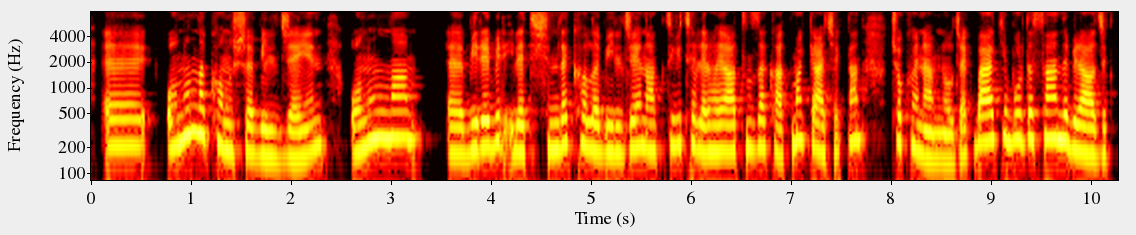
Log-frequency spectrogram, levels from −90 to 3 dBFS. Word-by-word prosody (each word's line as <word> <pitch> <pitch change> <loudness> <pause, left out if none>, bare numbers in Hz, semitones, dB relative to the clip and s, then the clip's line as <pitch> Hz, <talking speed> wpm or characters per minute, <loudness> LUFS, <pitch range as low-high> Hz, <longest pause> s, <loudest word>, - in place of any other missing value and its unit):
eee, 215 0 -2
onunla 285 +6 +3
konuşabileceğin, 175 - -2 0.2
onunla, 260 +6 +2 0.3
eee, 175 0 -1
bire 205 +2 +3
bir 235 - 0
iletişimde 185 +4 -1
kalabileceğin 190 -1 -1
aktiviteleri 200 0 -2
hayatınıza 185 +2 0
katmak 225 +9 -2
gerçekten 215 +6 -1 0.3
çok 235 -1 -3
önemli 155 -6 0
olacak. 140 +4 -3
Belki 245 +2 +4
burada 255 0 +1
sen 260 0 +3
de 240 -4 +2
birazcık 170 -3 +2
205 Hz, 125 wpm, -21 LUFS, 180-235 Hz, 0.3 s, Belki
